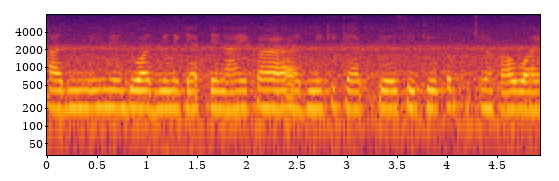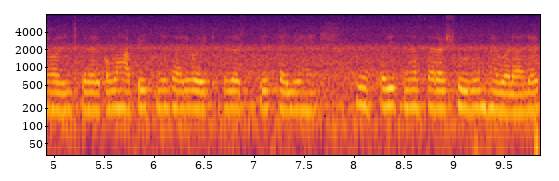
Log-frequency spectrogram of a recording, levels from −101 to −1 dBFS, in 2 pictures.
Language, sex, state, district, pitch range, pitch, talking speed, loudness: Hindi, female, Punjab, Fazilka, 195-205 Hz, 200 Hz, 245 wpm, -18 LUFS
